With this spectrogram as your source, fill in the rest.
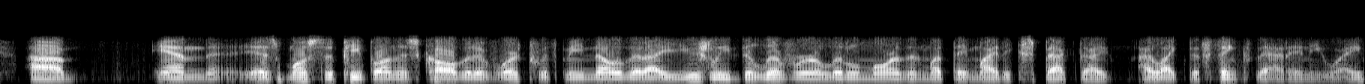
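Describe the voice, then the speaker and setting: An unremarkable speaking voice at a fairly quick pace with ordinary pitch variation. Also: man, fairly low pitch for a man. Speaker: podcast host. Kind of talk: live call-in business talk show. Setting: phone conference call.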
